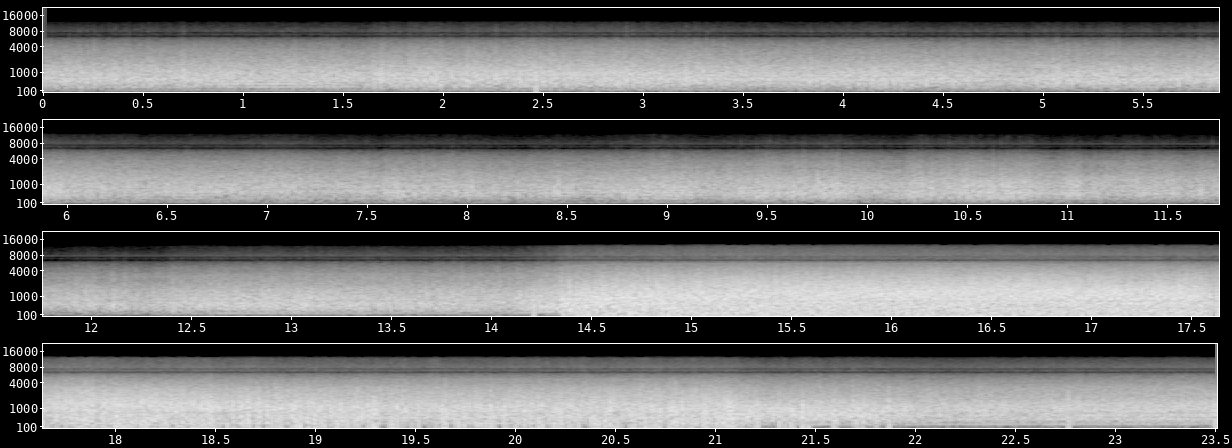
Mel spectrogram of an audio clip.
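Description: Radio-controlled Valiant model airplane's motor and propeller running in flight, heard from the onboard camera under heavy wind rush on its microphone. About two-thirds of the way through the noise jumps suddenly louder and harsher, then eases a little near the end.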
